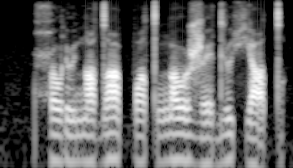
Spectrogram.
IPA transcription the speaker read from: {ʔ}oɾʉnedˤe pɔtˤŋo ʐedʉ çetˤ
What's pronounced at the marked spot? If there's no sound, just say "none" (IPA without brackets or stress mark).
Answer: ħ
